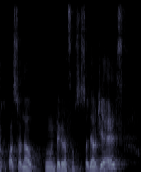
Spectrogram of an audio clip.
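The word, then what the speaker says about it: Ayres: E nós temos a integração sensorial de ERS, é, se escreve A-Y-R-E-S, é, que é implementada por terapeutas ocupacionais com essa formação e que é indicado para é, é desregulações sensoriais, né, desordens sensoriais.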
